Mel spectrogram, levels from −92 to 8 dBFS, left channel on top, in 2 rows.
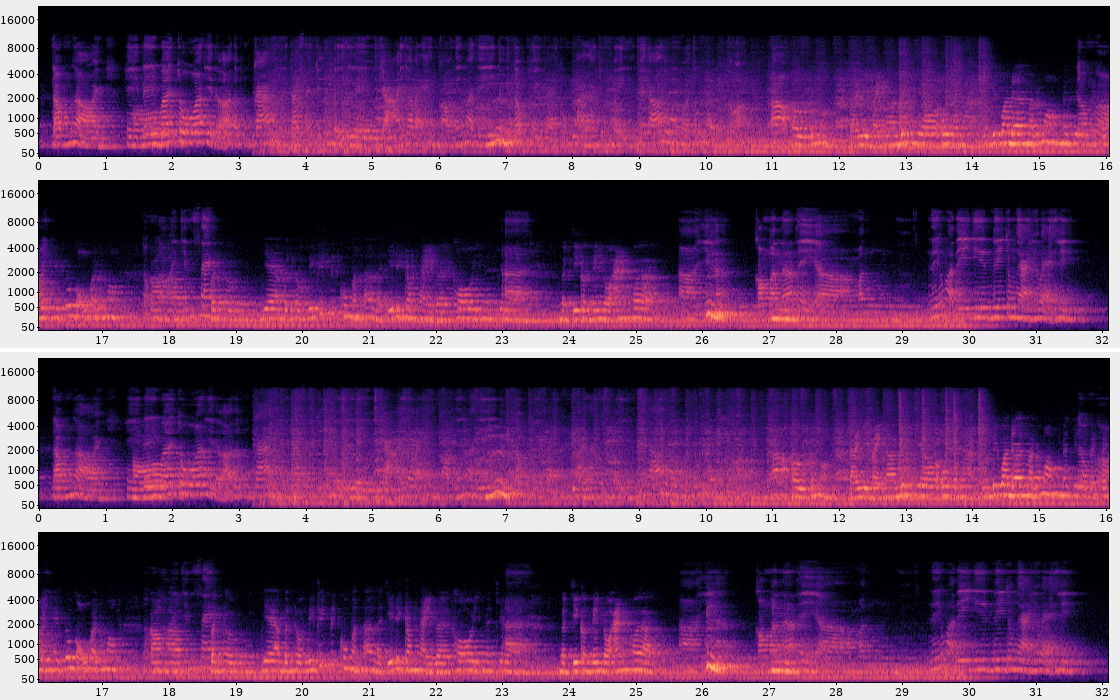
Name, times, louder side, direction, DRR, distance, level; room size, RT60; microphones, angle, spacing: voice 1, 0.2-0.9 1.3-10.6 11.0-11.3 15.6-16.2 17.6-18.7 23.0-23.4 25.6-26.4 26.8-31.6, left 1 dB, 55° left, -1 dB, 2.3 m, -31 dB
voice 2, 1.4-1.9 6.7-7.1 8.0-8.4 11.3-17.2 17.7-18.2 18.6-23.3 23.8-25.3 26.0-26.4 27.0-27.5, right 1 dB, 80° right, 1 dB, 1.1 m, -23 dB
sound 1, 3.2-14.2, right 1 dB, 40° right, 2.8 m, -34 dB
sound 2, 10.0-30.0, equal, 5° right, 1.0 m, -32 dB
15.5 x 7.9 x 4.7 m, 1.5 s
head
